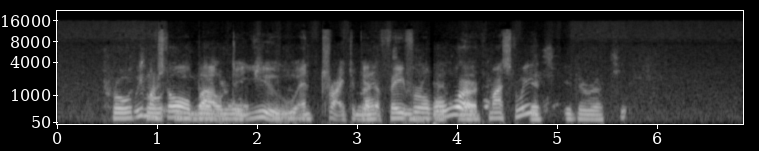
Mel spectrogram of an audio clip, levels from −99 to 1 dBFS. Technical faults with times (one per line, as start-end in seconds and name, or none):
1.15-2.39 speech suppressed in double talk
1.61-1.67 lost packet rebuilt from error correction
1.88-1.93 echo leak
2.71-2.81 lost packet rebuilt from error correction
2.99-3.07 speech suppressed in double talk
3.48-4.24 speech suppressed in double talk
3.71-3.77 short concealed packet loss
3.75-3.81 lost packet rebuilt from error correction
4.25-4.33 echo leak
4.68-5.12 speech suppressed in double talk
4.86-4.93 echo leak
